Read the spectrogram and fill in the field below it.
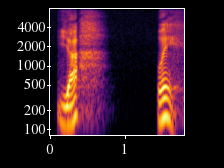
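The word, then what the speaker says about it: Yahweh: way you pronounce or the way you say the word Yahwe is you breathe in you say yeah way whenever you inhale you say the first syllable yeah way yeah way you try it it's actually breathing.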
